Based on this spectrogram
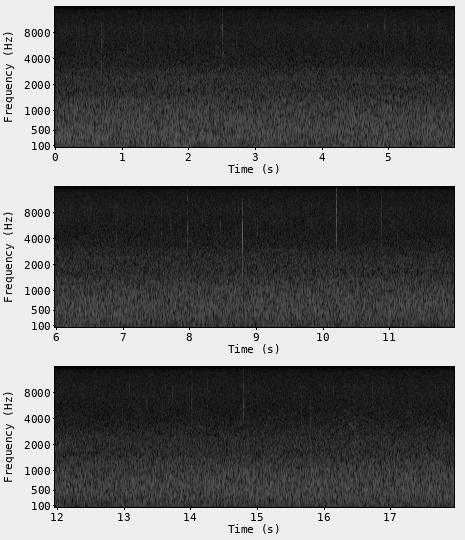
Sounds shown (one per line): Northern Flicker call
